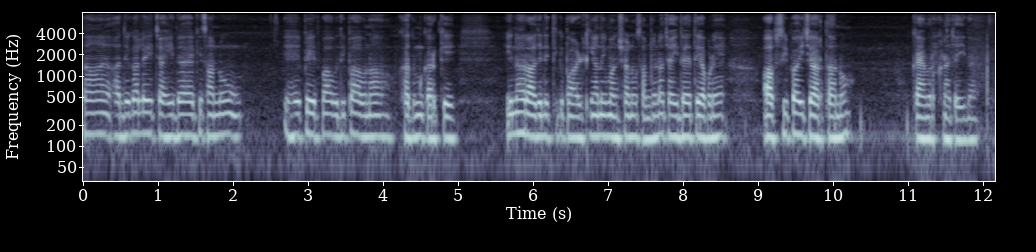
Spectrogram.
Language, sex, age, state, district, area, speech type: Punjabi, male, 30-45, Punjab, Rupnagar, rural, spontaneous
